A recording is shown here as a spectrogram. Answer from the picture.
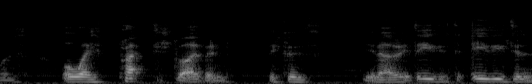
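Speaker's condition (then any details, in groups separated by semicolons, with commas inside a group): Cerebral palsy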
